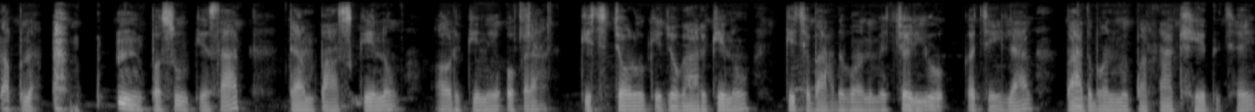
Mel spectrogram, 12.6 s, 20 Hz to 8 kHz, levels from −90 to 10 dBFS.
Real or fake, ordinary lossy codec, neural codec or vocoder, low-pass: real; none; none; 7.2 kHz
